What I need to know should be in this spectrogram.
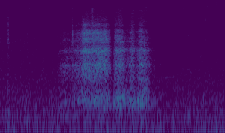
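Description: A young woman sobs quietly.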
